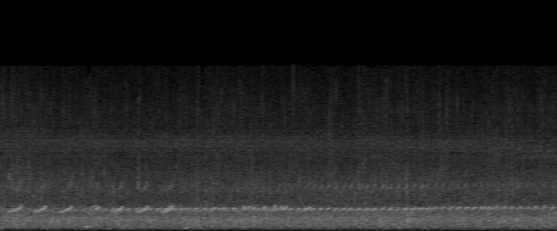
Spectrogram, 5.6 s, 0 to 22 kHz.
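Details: Kajika frog calling on a summer night at Water Park Shirayama in Yokoze, Chichibu District, Saitama, Japan, recorded with a TASCAM DR-05X: short rising whistled notes repeated in a steady run, over a constant rushing stream hiss.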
